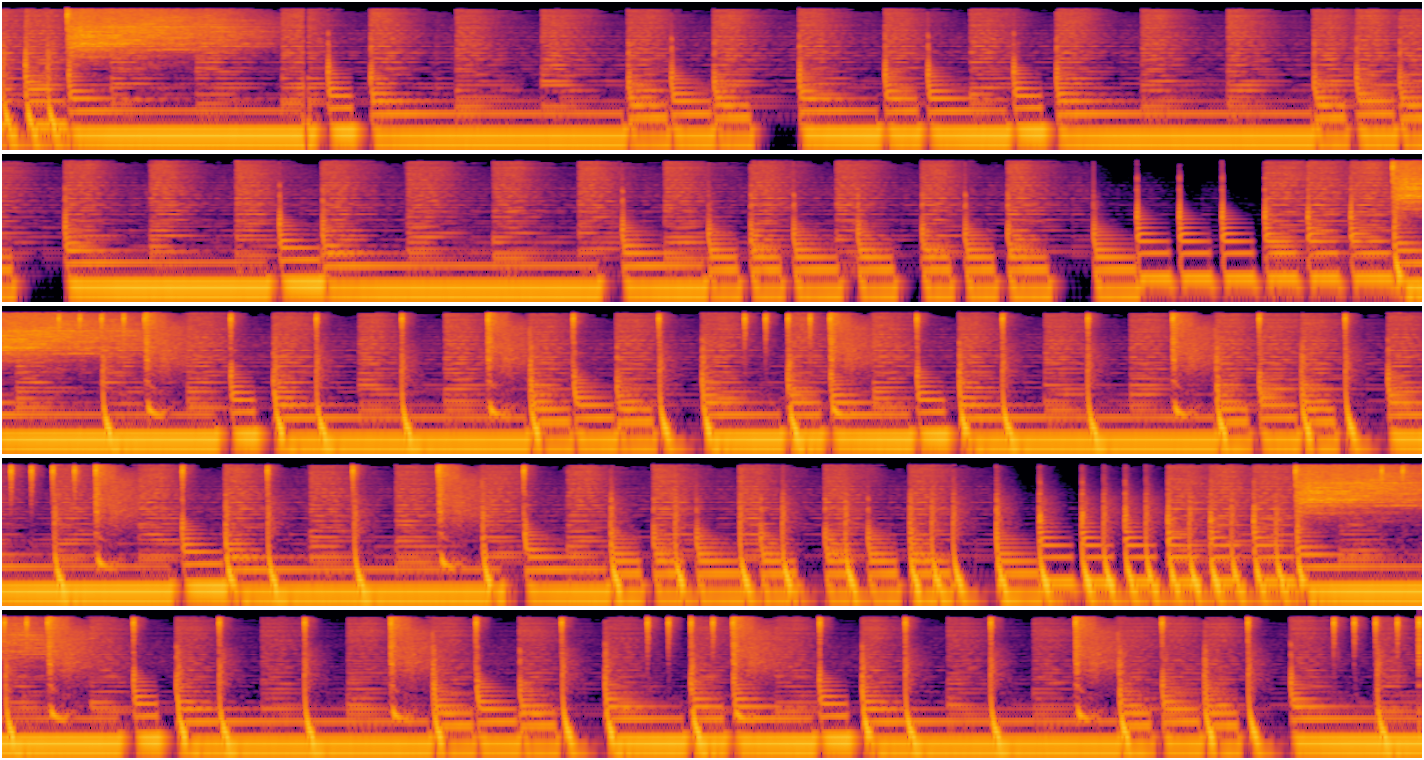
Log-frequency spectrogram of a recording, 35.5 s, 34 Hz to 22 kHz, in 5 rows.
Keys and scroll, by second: 4.5 ctrl+t, 9.7 ctrl+-, 13.6 ctrl+0.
